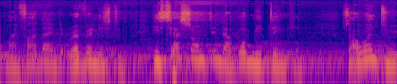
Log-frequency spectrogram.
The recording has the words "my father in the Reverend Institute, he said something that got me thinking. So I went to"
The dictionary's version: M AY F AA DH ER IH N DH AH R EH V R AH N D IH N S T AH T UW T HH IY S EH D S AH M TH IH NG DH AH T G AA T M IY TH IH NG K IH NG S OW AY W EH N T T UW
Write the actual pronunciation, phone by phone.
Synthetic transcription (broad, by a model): M AY F AA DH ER IH N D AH R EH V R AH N IH S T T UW HH IY S EH D S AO M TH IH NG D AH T G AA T M IY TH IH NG K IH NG S OW AY W EH N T T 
